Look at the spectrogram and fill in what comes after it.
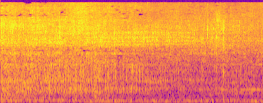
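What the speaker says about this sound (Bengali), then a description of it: "আমি পরিমাণ মতো জল দিয়ে দিচ্ছি।" Water poured into a hot pan of tomatoes that have cooked down and melted, raising a steady, loud sizzle that holds evenly throughout with no voices.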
